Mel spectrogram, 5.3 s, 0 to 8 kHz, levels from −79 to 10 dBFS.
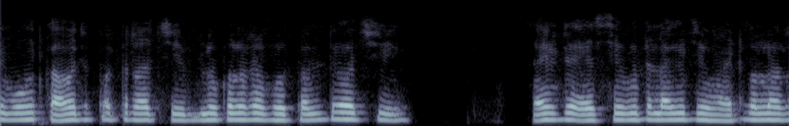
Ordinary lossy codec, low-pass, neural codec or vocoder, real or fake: none; 7.2 kHz; codec, 16 kHz, 4 kbps, FreqCodec, smaller model; fake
